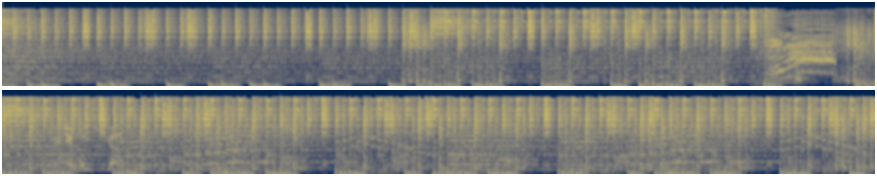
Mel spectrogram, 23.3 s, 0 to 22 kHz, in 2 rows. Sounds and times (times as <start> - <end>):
Music: 0.0 - 23.2.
